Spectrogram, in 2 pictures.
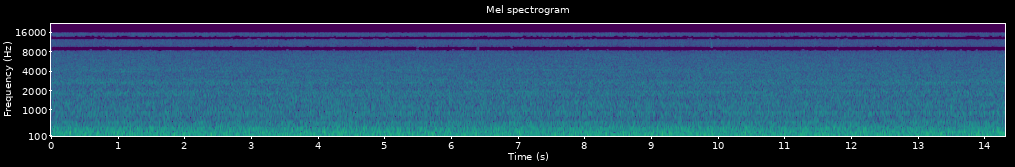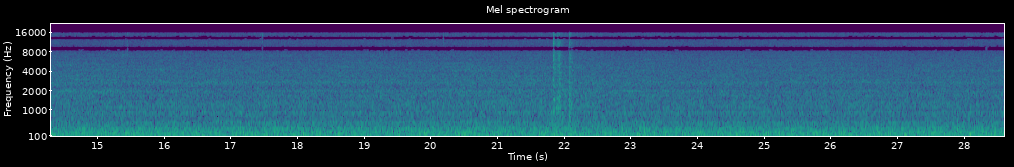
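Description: Whole chicken frying in hot oil in a wok: a steady sizzle over a steady low hum, with one sharp tap about three-quarters of the way through.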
